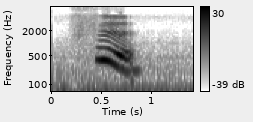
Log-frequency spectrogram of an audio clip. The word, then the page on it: si4: pinyin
